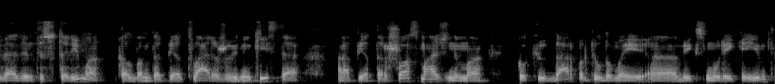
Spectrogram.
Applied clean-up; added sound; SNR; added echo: none; none; none; none.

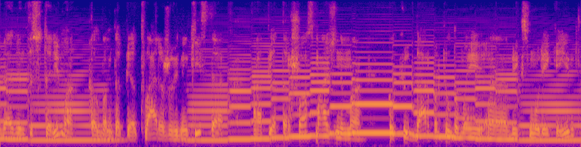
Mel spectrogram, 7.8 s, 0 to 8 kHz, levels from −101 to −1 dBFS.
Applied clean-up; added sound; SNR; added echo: none; Wind instrument, woodwind instrument; -1 dB; none.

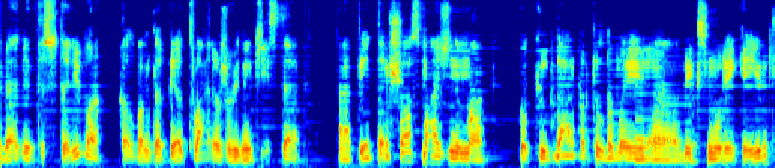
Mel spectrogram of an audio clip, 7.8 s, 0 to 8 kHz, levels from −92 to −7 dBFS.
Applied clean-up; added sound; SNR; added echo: neural mask model DeepFilterNet 3.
